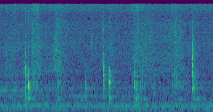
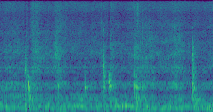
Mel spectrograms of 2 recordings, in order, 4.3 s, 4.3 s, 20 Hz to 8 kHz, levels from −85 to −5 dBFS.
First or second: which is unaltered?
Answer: first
